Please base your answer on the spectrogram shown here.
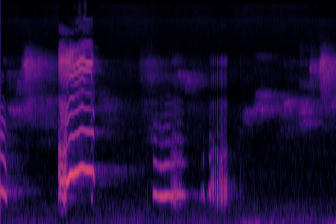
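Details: Head massage of a one-month-old Indian ringneck parakeet chick draws a loud harsh squawk, then a softer whistled note and a rapid stuttering buzz.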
